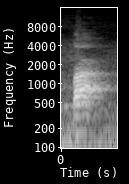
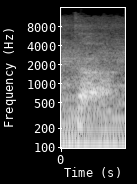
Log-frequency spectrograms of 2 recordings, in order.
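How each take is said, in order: First: The syllable is cut off abruptly without breath. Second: The syllable ends with an audible puff of air. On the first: The speaker calls it wrong. "bukan tak" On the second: The speaker calls it right. "ada suara hembusan anginnya"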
